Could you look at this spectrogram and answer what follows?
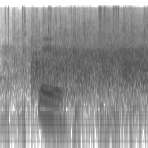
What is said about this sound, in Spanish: Amén, bien, bien. Un fuerte aplauso.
